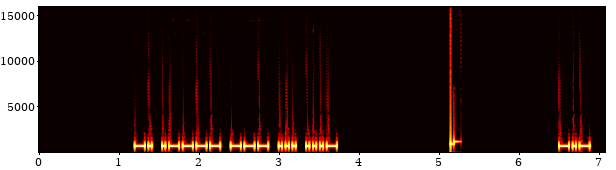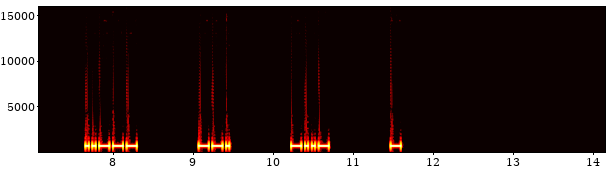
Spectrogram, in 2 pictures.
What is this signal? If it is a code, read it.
Morse code, heard as a keyed tone, about 28 wpm, spaced as for 14 wpm, 700 Hz. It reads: N1OSV K2GXT
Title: USA Call Signs - 5 Characters - 6x Character Spacing - 28wpm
